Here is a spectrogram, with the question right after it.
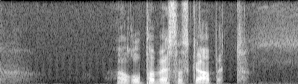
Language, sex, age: Norwegian, male, 47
